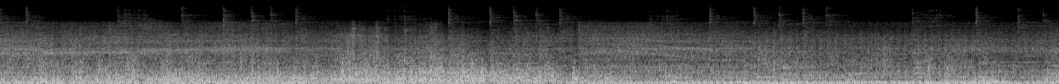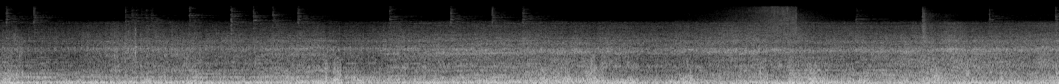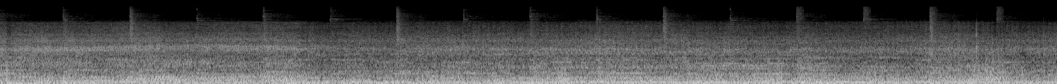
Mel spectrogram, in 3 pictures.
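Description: Motorcycle running over a rough dirt and gravel track, crossing a steel bridge's plank deck at first, with wind noise on the microphone and many short clicks and rattles from the bumpy surface.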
